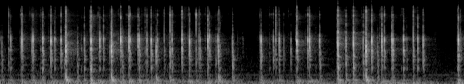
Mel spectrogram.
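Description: A Fox Labs Time80 Reforged with Alpaca V1s, a silver aluminum 80% mechanical keyboard with GMK-style ABS plastic keycaps, is typed on continuously by the fingertips of both hands. The result is a fast stream of short, bright clacks centered near 2.9 kHz that die away almost instantly, with little low end and a brief pause just before the middle.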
